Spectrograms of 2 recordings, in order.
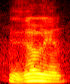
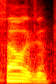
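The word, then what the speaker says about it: Solingen: I'd like to I'd like to check out most people don't even know how to pronounce the town in Germany, right? Zillian. Everybody says solen.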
